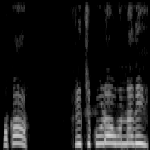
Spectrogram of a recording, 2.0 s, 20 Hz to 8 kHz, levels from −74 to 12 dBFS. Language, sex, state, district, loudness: Telugu, male, Andhra Pradesh, Sri Satya Sai, -12 LUFS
